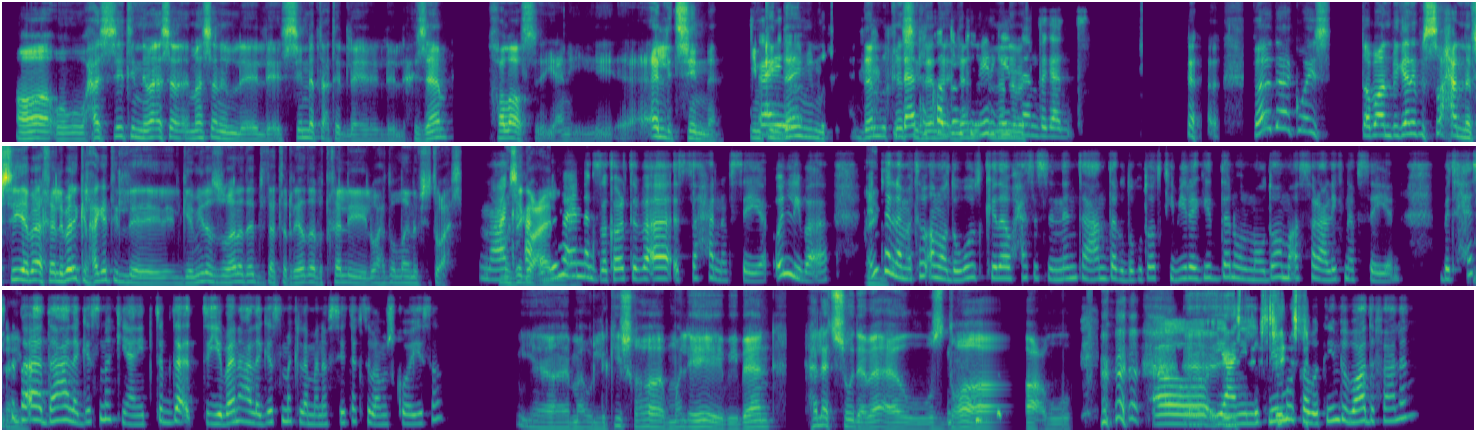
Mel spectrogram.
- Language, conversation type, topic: Arabic, podcast, إزاي بتحافظ على توازن ما بين صحتك النفسية وصحتك الجسدية؟
- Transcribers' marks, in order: tapping; laugh; laugh; laugh; unintelligible speech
